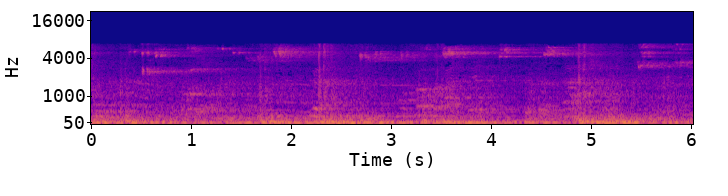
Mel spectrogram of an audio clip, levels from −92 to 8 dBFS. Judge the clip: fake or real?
fake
